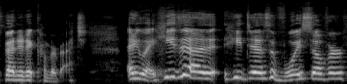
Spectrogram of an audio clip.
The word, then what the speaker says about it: Cumberbatch: It's Cumberbatch. I had to make sure because there are people that make jokes and call him Cumberbun. It's Benedict Cumberbatch.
